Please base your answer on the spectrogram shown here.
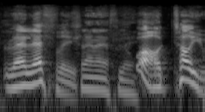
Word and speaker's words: Llanelli: It's Lallanelli. Llanelli.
